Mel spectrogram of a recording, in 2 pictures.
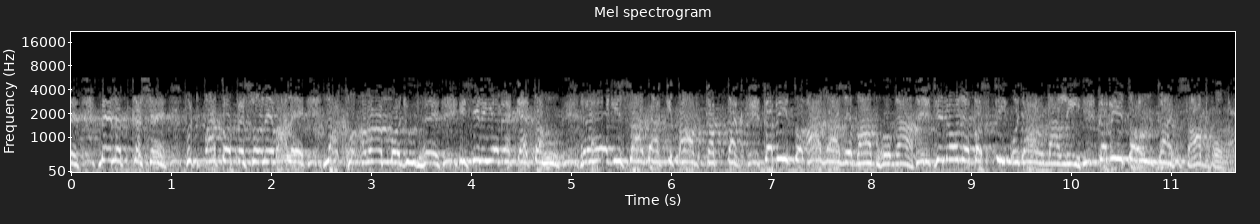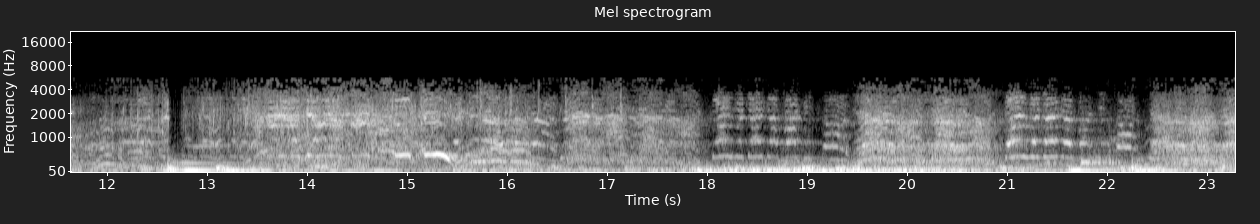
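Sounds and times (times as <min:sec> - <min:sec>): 
speech: 0:00.0 - 0:12.2
crowd cheering: 0:11.6 - 0:21.3, 0:22.2 - 0:23.2
large crowd chanting political slogans in unison: 0:14.4 - 0:18.1, 0:19.2 - 0:21.0, 0:22.2 - 0:23.2.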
